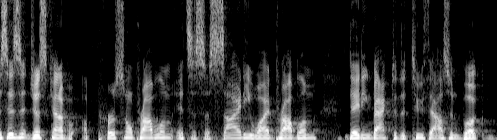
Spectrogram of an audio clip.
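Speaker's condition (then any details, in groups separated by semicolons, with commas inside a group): No condition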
